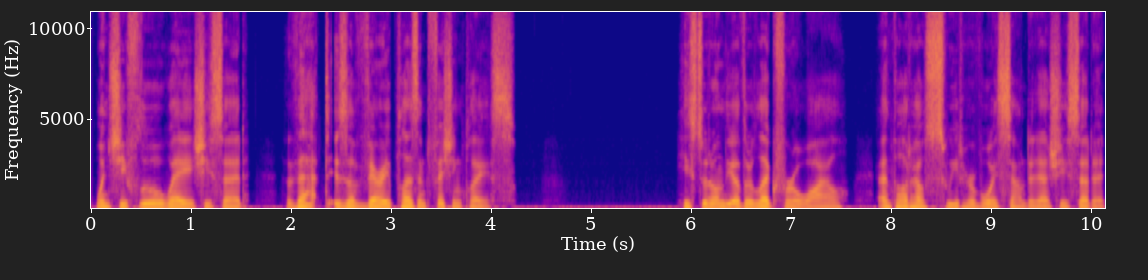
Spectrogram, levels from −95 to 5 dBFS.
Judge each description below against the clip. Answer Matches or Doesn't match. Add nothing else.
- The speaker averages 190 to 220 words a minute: Matches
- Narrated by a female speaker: Doesn't match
